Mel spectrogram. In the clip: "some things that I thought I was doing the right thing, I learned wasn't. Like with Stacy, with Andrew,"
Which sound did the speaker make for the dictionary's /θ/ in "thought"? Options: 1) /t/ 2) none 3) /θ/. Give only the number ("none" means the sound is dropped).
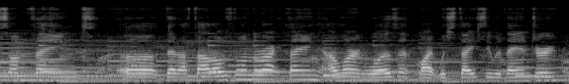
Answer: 3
